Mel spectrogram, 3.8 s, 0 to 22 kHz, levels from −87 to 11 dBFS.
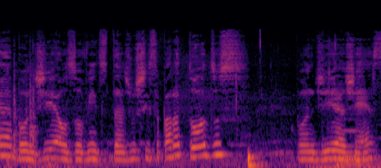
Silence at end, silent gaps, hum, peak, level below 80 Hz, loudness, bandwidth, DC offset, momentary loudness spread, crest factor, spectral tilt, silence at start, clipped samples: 0 s; none; none; -12 dBFS; -44 dBFS; -33 LUFS; 11.5 kHz; under 0.1%; 6 LU; 20 dB; -5.5 dB/octave; 0 s; under 0.1%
